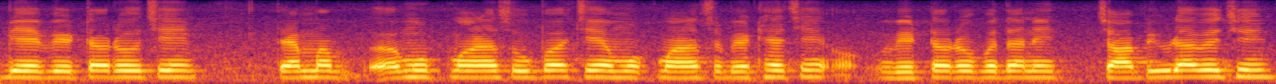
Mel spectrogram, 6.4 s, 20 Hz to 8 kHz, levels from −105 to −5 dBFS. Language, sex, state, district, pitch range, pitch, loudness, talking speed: Gujarati, male, Gujarat, Gandhinagar, 180-195 Hz, 185 Hz, -13 LUFS, 160 wpm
